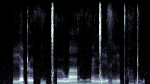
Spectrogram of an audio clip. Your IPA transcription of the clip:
i ɐ̯ ʈ ɯ θ i̤ ǀʰ ɯ w ã ɦ i̤ ɦ ẽ ŋ͡ǀ i z ɣ i t̪ʰ a̤ ɖ i̤

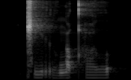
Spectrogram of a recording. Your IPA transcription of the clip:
ǁ i r o̤ ŋ u qʰ o̤

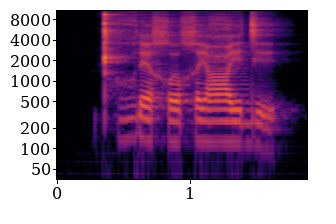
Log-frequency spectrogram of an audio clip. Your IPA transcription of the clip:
ʈʰ ɔ̤ ɾ ɛ χ o χ e ʕ e d ɪ

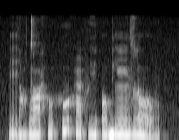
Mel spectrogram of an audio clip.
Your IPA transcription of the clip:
rʲ æ̤ dˤ ẽ h u h u h õ f e̤ ʔ o b j ẽː z l o v

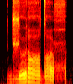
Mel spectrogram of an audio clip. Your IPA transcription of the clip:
d͡ʒ ɵ ɾ ɑ dˤ œ ħ

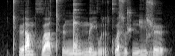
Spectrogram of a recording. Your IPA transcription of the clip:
tʰ ʏ ɾ a m xʷ a tʰ ʏ ŋ͡ǃ u m ɪ j u r kʷʼ a z u ʃ ɲ i ɮ ʏ

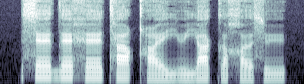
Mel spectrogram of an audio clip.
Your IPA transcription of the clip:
s ɛː˦ d̪ ɛ˦ h ɛː˦ tʰ a˦ qʰ ɛː˨ j y˨ j a˦ k ə˨ χ əː˨ s y˦

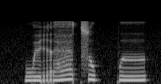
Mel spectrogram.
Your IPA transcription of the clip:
w y r æ̤ t͡s u pː ɯ

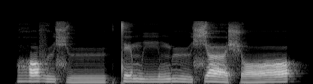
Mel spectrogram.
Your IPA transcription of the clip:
ɦ ɔ˥ v ʉ˧ ɕ ʉː˩ | t e˥ m iː˧ m ʉː˥˩ ɕ ɐː˥˩ ʃ ɔː˩˥

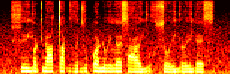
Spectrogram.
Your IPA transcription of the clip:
x ɪ j ɔ ʈ ɳ ɯ ɪ̯ tˤ i ɡʱ ə d u ɓ ɔ ɳ u ɪ̯ l ɐ s ʕ ɐ j u x s o ɪ̯ j ə˞ ɪ̯ j ɛ s

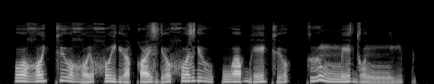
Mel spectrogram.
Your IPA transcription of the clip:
o˦˨ ʁʷ i˦˥ kʲ u˦˨ ʁʷ i˩˧˩ χʷ i˦˨ ɾʲ ɯ˨˩˦ qʷ i˩˧˩ z ɾʲ o˦˥ χʷ ʌ˦˥ z ɾʲ u˦˨ | w ʌ˨˦ b e˩˧˩ kʲ o˩˧˩ kː ɯ˧˥˧ mː e˧˥˧ d o˩˧˩ nː i˩˧˩ p

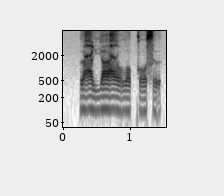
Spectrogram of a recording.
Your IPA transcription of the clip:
ə ʕ i j a ʕ o lˠ o k ɔ s ə

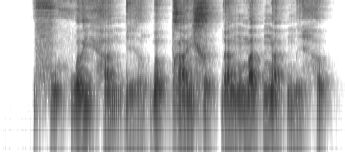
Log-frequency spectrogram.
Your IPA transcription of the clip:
f ṵ˧˨ h w ə˧ j h a˧˩ n ɗ i̤˨˩ ə̯ ɓ ə˦˥ p̚ ɣ a˨˦ j ɣ ə˨˩ t̚ ɗ a˨˦ ŋ m a˦˥ t̚ ŋ a˨˩ t̚ m i̤˨˩ h ə˨˩ p̚

